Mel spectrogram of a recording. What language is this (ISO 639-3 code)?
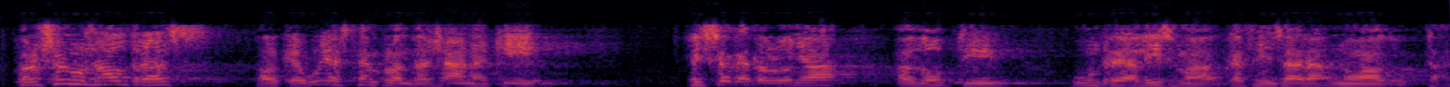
cat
